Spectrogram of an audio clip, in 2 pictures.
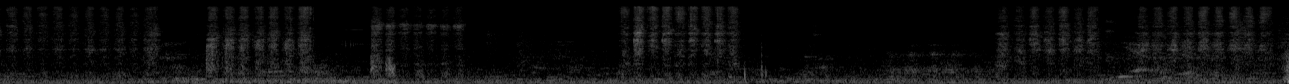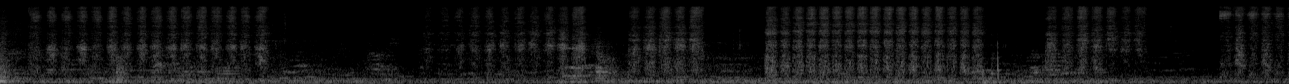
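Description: A nail file scrapes rapidly back and forth across a fingernail.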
